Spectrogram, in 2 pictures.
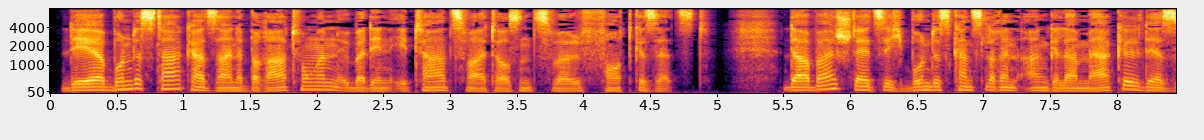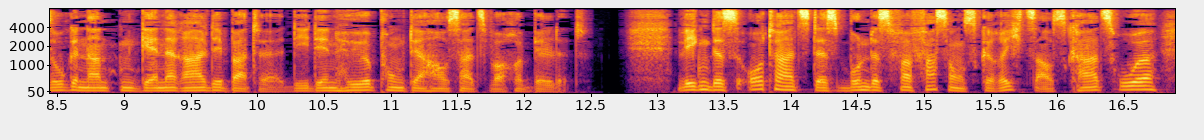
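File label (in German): nachrichten, männer; Essen; Frühstück bei Tiffanys; Las Palmas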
